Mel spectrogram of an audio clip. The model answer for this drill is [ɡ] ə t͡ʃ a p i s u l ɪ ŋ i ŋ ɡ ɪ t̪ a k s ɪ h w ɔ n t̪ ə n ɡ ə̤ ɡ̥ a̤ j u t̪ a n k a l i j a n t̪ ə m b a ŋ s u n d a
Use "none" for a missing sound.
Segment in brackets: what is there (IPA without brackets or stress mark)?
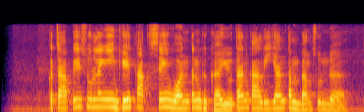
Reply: k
